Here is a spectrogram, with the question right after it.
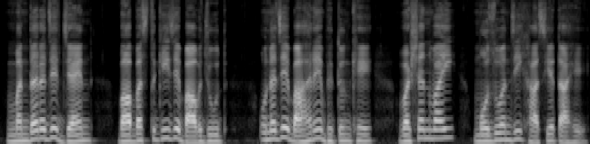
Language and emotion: Sindhi, neutral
